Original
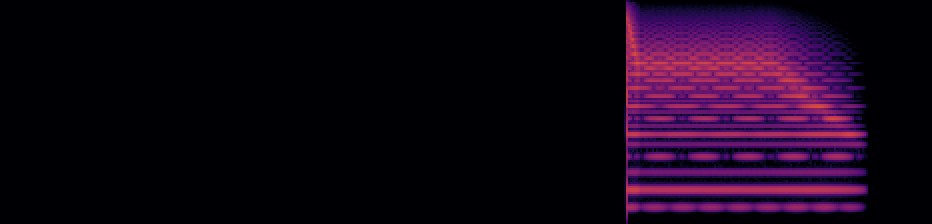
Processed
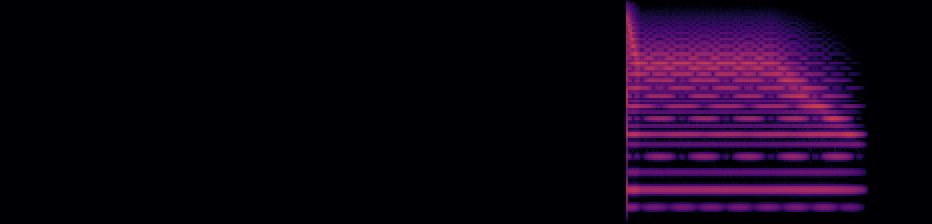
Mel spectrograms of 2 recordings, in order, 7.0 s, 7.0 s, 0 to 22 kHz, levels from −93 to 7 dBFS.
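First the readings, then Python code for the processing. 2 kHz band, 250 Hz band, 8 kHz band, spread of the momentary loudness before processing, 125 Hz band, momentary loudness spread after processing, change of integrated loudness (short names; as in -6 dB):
-4.0 dB, -9.0 dB, -4.0 dB, 10 LU, n/a, 10 LU, -4.0 dB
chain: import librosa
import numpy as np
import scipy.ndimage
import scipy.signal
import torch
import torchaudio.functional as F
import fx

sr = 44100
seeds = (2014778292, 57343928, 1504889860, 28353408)

y = fx.low_shelf(x, sr, hz=270.0, db=-11.5)
y = F.gain(torch.from_numpy(y), -4.0).numpy()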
